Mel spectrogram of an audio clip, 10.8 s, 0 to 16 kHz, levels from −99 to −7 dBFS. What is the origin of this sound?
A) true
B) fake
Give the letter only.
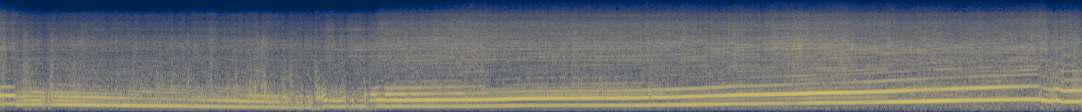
A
